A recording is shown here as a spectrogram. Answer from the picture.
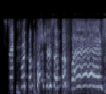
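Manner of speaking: high, mock preacher voice. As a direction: ham up the sermon line.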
